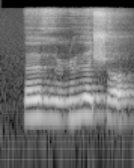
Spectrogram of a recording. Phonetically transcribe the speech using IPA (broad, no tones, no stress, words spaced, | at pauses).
œɦʉ ɳʉɐ̯ʃɔ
